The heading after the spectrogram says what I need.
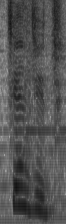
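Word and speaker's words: changes: অনুরূপভাবে এখানে হবে ডান্স, দন্তস্য পেয়েছি সেক্ষেত্রে আমরা এস যোগ দেওয়ার কারণে এই উচ্চারণটি হবে ডান্সিজ, এখানে হবে चेंज তাহলে এস যোগ দেওয়ার কারণে এই উচ্চারণটা হবে চেঞ্জিজ এটা হচ্ছে কজ সো এই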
